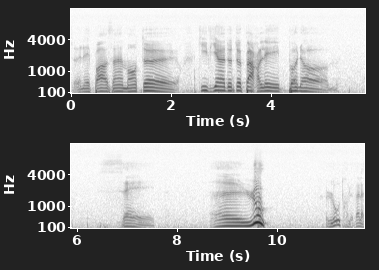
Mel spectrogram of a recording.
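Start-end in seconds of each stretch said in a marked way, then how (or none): 0.0-5.2 slow, louder, roughened stranger's voice; suddenly rough voice. A narrator's reading. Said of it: "la voix soudain rugueuse". 6.9-9.8 pause, then a loud howled LOUP; wolfish reveal. A narrator's reading. Stranger reveals he is wolf.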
